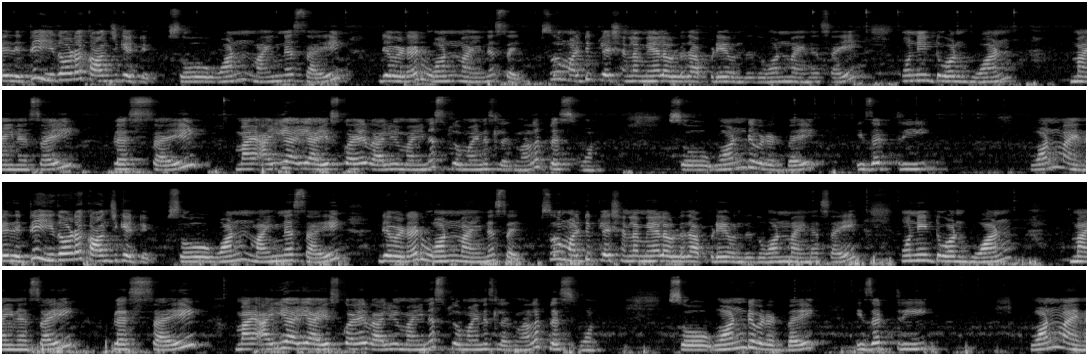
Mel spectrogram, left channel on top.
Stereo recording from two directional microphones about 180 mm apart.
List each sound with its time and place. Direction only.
0.0 s a woman's voice: 35° right (ahead or behind)
21.2 s a woman's voice: 30° right (ahead or behind)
